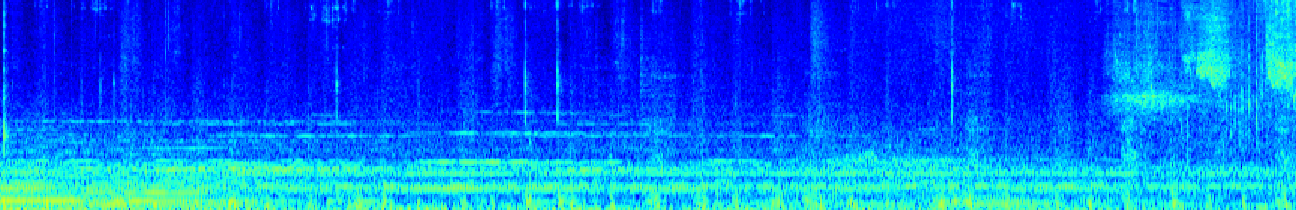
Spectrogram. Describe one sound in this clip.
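Footsteps crunch on dry ground at a steady walking pace.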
